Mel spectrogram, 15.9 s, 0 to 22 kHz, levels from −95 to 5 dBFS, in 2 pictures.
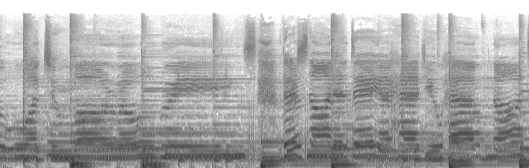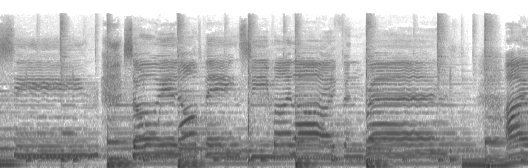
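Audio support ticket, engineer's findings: Train of clicks, 3.72 to 6.00 s. Around forty near-identical clicks, about 17.6 per second, irregularly spaced, roughly as loud as the programme and audible in pauses too. Likely external pulse injection from nearby equipment interference or a faulty connection or power supply.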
